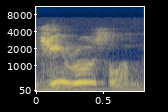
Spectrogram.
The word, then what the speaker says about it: Jerusalem: there is there's the big sign it says Jerusalem in theana and you can whistling it Jerusalem by the way is the way it's pronounced out there you start coming into Jerusalem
